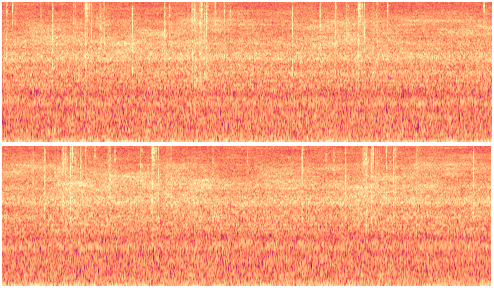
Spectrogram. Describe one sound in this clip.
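Dials of a combination padlock click as they turn.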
